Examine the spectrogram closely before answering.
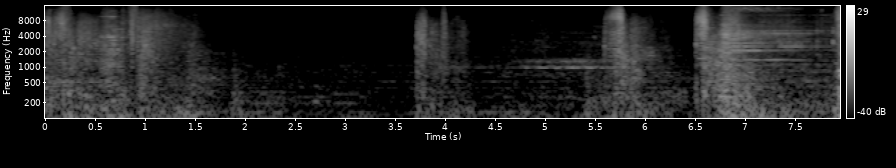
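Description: Video game spell effects whoosh and crackle in quick bursts.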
